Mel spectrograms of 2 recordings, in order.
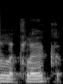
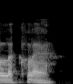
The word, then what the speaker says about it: Leclerc: Well, they say Leclerc or Leclerc. Because he's a French name, so I think when he speaks English, he pronounces it Leclerc. When like all the English speakers, when they talk to him and talk about him, they call him Leclerc, Charles Leclerc. But he says Charles Leclerc when he talk in English.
